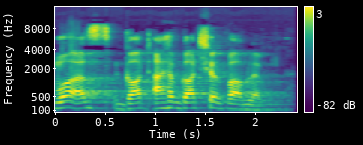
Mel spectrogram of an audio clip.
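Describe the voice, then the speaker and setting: A fairly high-pitched man with a Bangladeshi accent gives a live English grammar lesson as a lecturer, speaking at a measured pace. He addresses students, often repeating phrases and questions and calling out names, in a very echoey room with long reverb.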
